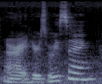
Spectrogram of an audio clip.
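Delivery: usual speaking voice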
